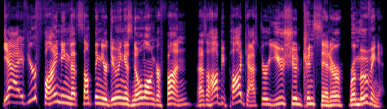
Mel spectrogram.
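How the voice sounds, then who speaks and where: A man's voice: high-pitched, normal speed, few pauses, bright, forceful tone, no room sound. A man co-hosting a podcast, explaining points in a structured, semi-scripted way. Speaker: podcast co-host.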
